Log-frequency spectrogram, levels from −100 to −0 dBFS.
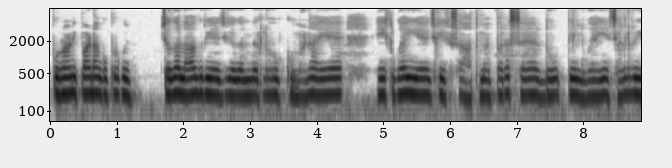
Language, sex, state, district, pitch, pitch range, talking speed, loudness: Marwari, female, Rajasthan, Nagaur, 200 Hz, 195-210 Hz, 195 wpm, -16 LUFS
